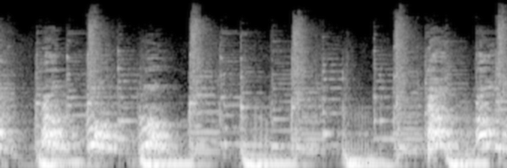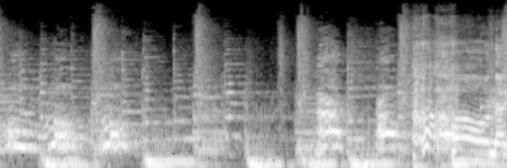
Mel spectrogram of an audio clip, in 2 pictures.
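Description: A dog in a video game barks loudly and repeatedly, about a dozen evenly spaced woofs close up, with occasional yips between them.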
